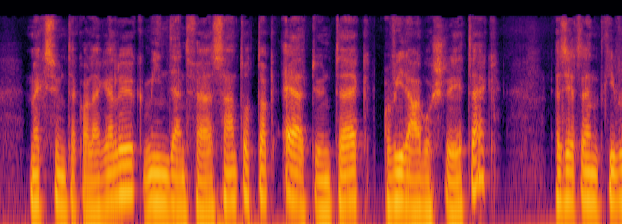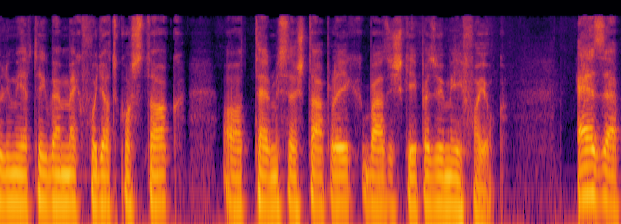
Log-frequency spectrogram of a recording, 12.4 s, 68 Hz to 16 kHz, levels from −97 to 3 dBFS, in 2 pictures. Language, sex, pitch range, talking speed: Hungarian, male, 100-120 Hz, 90 wpm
